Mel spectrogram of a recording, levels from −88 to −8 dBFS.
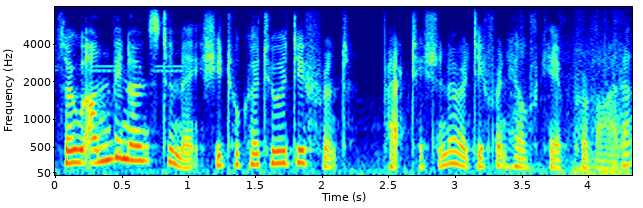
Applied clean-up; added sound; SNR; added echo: none; Train; 20 dB; none.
